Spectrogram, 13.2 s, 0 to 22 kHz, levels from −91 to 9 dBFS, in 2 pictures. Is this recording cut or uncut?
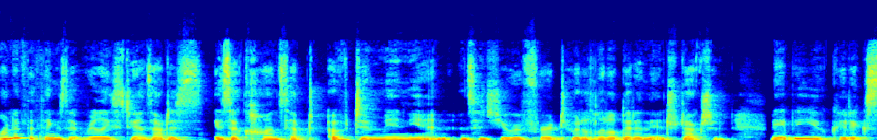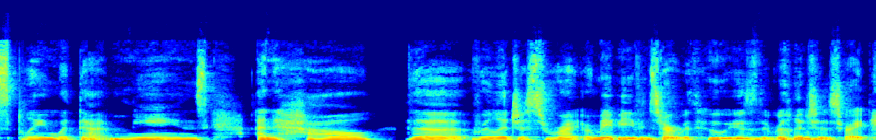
cut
